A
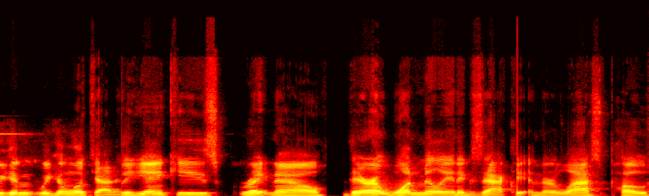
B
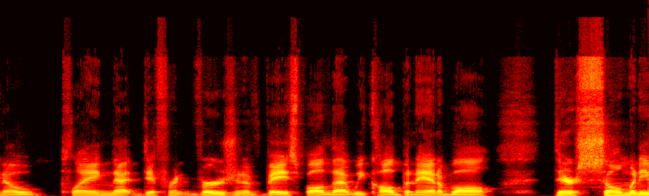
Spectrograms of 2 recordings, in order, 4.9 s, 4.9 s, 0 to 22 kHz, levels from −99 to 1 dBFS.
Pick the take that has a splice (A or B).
A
